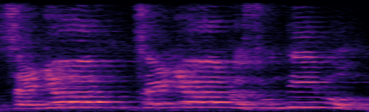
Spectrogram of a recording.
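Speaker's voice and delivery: high, loud frightened plea; desperate shout to wake the master; panicked cry. Acted. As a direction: cry out like sailors going under. Disciples cry out in storm.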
